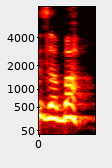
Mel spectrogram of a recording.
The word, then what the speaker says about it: ذبح: ذبح بھی آیا ہے، اس کا صحیح تلفظ بے اور ہے پر جزم کے ساتھ ہے، یعنی ذبح بے اور ہے کو ایک ساتھ پڑھنا ہے۔ ٹھیک ہے، اب دیکھیے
